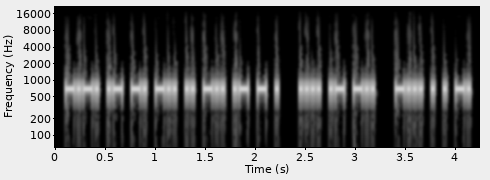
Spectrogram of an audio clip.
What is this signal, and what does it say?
Morse code, heard as a keyed tone, about 40 wpm, 700 Hz. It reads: CANDIDATE HAD BEEN
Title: Sentences from Top 1600 Words 40wpm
